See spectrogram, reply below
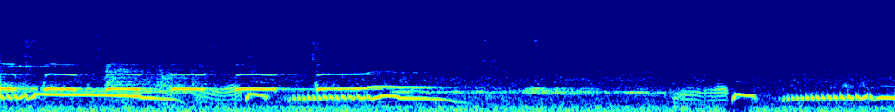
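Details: Zebra dove, Bangkok type, female calling male to draw other doves into calling: a sliding descending coo, buzzy trilled phrases, and a higher repeated tone, with a brief crackle before a final trill, amid steady background noise.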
